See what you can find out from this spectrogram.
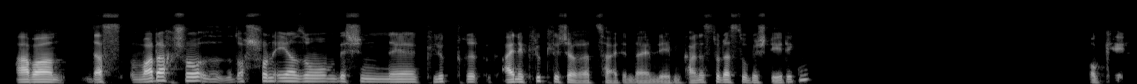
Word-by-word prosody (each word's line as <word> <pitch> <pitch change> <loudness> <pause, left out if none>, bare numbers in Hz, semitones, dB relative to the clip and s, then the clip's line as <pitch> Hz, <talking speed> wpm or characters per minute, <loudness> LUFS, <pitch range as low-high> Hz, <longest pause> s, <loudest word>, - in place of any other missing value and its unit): Aber 115 -1 +7
das - - -1
war 115 +2 +4
doch 180 -1 +5
scho 140 - 0
äh, - - -12
doch 140 +4 -6
schon 160 -2 0
eher 150 -1 +2
so 140 0 0
'n 135 -1 -8
bisschen 130 -2 -3
'ne 120 -1 0
glückre 125 -1 -5 0.2
eine 115 +2 +4
glücklichere 115 - -2
Zeit - - -7
in - - -10
deinem 75 -1 -4
Leben. 75 +2 -6
Könntest 105 +4 -5
du 130 - 0
das 110 -2 0
so 115 - -3
bestätigen? 100 - -5 2.8
Okay. - - -7
120 Hz, 135 wpm, -26 LUFS, 110-140 Hz, 2.8 s, Aber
